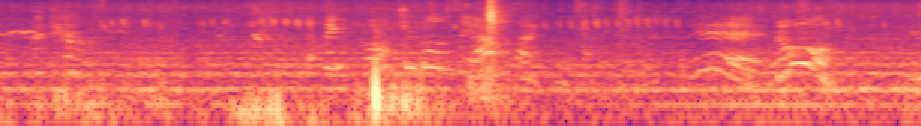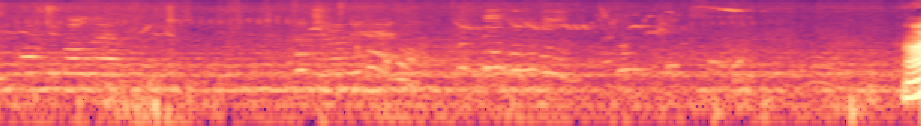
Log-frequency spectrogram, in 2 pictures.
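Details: A steady, low droning hum from a tree full of bumblebees in a back garden in summer, with people talking quietly over it.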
